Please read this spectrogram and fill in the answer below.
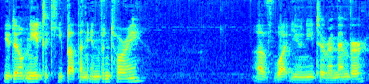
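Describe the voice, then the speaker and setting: A man leading a guided meditation as a teacher, giving gentle, sparse instructions with long pauses. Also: low-pitched, level tone, vocal fry, a little hiss or hum.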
